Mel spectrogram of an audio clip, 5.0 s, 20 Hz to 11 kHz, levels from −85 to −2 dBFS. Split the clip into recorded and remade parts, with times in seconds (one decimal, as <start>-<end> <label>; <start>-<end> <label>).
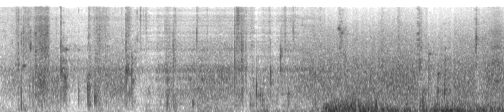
0.0-1.4 recorded; 1.4-3.0 remade; 3.0-5.0 recorded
